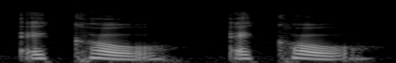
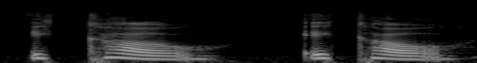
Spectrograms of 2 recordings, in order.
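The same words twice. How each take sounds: Both takes have the same delivery.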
